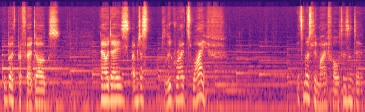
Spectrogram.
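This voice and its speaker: Male let's player reading a visual novel aloud, mid-pitched, with clear music underneath. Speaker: let's play host. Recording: music behind the voice.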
